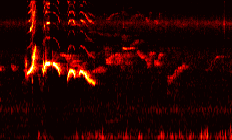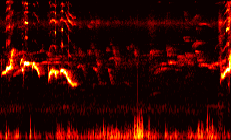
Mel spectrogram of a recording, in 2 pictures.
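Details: Oriental magpie-robin singing for pet-bird training: two bursts of sharp, descending whistled phrases about five seconds apart over steady low rumbling noise.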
